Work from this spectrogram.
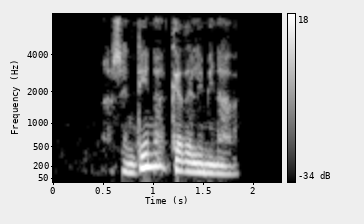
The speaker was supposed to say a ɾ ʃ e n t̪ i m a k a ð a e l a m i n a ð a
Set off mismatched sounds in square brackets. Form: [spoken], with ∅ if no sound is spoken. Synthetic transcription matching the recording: a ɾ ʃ e n t̪ i [n] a k [e] ð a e l [i] m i n a ð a

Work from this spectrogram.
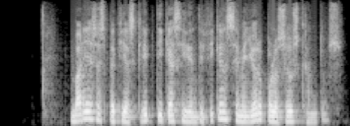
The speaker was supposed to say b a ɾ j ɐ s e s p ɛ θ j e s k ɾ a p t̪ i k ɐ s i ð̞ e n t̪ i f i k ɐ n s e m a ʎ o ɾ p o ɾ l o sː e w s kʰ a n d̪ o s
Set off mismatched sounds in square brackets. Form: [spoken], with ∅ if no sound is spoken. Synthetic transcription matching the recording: b a ɾ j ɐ s e s p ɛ θ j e s k ɾ [i] p t̪ i k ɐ s i ð̞ e n t̪ i f i k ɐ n s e m [e] ʎ o ɾ p o [∅] l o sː e w s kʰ a n [t̪] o s

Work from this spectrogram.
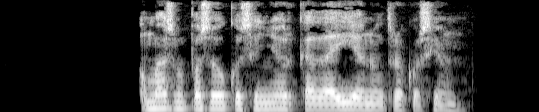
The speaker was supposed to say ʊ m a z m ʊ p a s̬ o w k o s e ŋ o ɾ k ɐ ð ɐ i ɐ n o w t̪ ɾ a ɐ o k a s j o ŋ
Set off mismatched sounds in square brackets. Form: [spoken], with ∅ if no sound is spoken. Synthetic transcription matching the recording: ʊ m a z m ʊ p a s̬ o w k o s e [ɲ] o ɾ k [a] ð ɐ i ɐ n o w t̪ ɾ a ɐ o k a s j o ŋ

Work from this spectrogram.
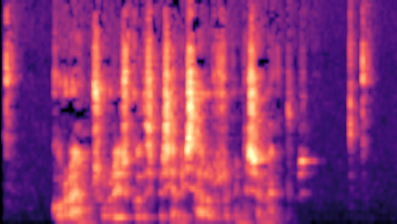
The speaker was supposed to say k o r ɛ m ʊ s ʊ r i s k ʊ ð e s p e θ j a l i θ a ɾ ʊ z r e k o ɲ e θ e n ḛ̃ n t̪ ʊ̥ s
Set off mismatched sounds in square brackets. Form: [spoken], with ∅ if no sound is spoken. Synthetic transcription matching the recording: k o r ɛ m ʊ s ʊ r i s k ʊ ð e s p e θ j a l i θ a ɾ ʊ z r e k o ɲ e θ e [m] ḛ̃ n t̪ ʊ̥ s

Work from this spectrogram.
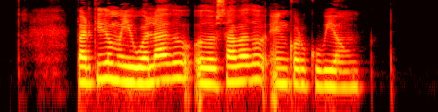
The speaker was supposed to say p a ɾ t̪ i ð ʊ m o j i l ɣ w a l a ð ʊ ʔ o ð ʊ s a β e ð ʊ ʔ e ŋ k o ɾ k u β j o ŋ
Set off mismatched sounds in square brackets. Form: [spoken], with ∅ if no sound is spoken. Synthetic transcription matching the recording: p a ɾ t̪ i ð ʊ m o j i [∅] ɣ w a l a ð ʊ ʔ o ð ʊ s a β [a] ð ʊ ʔ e ŋ k o ɾ k u β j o ŋ

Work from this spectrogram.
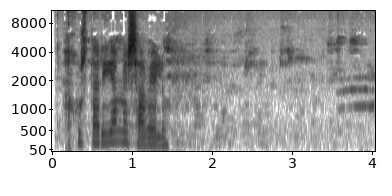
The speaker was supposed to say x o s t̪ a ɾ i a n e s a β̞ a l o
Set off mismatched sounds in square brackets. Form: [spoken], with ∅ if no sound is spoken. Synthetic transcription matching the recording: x [u] s t̪ a ɾ i a [m] e s a β̞ [e] l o

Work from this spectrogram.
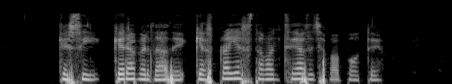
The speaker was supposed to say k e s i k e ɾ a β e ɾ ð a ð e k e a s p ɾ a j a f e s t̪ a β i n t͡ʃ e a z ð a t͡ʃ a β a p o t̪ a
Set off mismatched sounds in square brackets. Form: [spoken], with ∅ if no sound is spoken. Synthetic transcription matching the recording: k e s i k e ɾ a β e ɾ ð a ð e k e a s p ɾ a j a [s] e s t̪ a β [a] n t͡ʃ e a z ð [e] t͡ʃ a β a p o t̪ [e]

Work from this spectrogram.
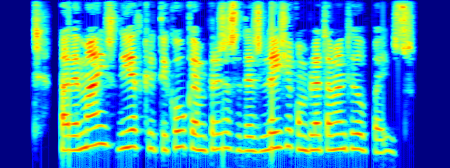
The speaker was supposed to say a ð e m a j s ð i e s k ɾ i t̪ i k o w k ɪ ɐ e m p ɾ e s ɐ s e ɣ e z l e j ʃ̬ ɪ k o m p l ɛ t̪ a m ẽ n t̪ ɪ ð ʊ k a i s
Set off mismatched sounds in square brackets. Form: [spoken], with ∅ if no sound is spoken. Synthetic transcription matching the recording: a ð e m a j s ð i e [θ] k ɾ i t̪ i k o w k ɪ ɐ e m p ɾ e s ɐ s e [ð] e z l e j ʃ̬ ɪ k o m p l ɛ t̪ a m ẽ n t̪ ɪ ð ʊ [p] a i s

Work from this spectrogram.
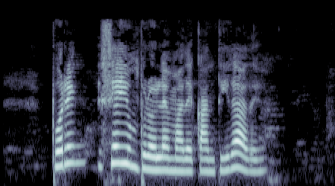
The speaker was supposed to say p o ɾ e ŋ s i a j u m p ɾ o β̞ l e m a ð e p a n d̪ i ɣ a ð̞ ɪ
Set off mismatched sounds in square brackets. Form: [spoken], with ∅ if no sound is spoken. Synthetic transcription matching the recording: p o ɾ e ŋ s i a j u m p ɾ o β̞ l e m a ð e [k] a n [t̪] i [ð] a ð̞ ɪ

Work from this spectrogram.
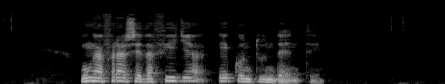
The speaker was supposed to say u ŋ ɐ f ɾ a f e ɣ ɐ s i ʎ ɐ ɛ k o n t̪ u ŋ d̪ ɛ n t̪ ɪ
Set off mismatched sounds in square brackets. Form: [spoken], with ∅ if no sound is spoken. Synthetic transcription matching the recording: u ŋ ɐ f ɾ a [s] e [ð] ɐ [f] i ʎ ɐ ɛ k o n t̪ u [n] d̪ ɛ n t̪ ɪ

